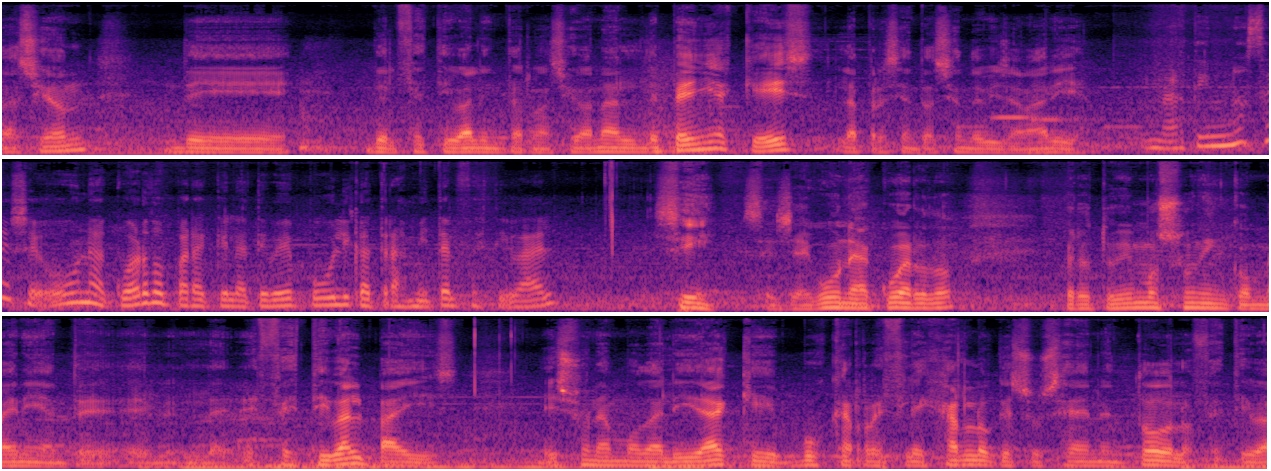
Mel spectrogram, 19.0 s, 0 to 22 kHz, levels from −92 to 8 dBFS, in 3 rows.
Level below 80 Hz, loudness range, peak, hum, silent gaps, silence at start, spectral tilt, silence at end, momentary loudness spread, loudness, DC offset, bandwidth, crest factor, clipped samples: -36 dBFS; 3 LU; 0 dBFS; none; none; 0 s; -5.5 dB/octave; 0 s; 10 LU; -22 LUFS; under 0.1%; over 20 kHz; 22 dB; under 0.1%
